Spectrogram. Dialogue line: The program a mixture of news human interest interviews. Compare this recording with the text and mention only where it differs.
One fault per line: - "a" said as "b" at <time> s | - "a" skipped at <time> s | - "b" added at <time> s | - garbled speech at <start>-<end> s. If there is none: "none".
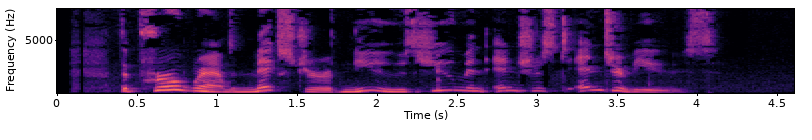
none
